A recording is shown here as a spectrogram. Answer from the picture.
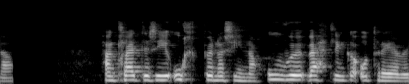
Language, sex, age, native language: Icelandic, female, 30-39, Icelandic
